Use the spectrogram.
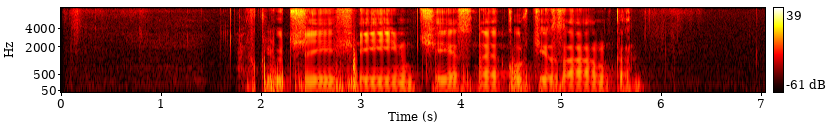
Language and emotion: Russian, sad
